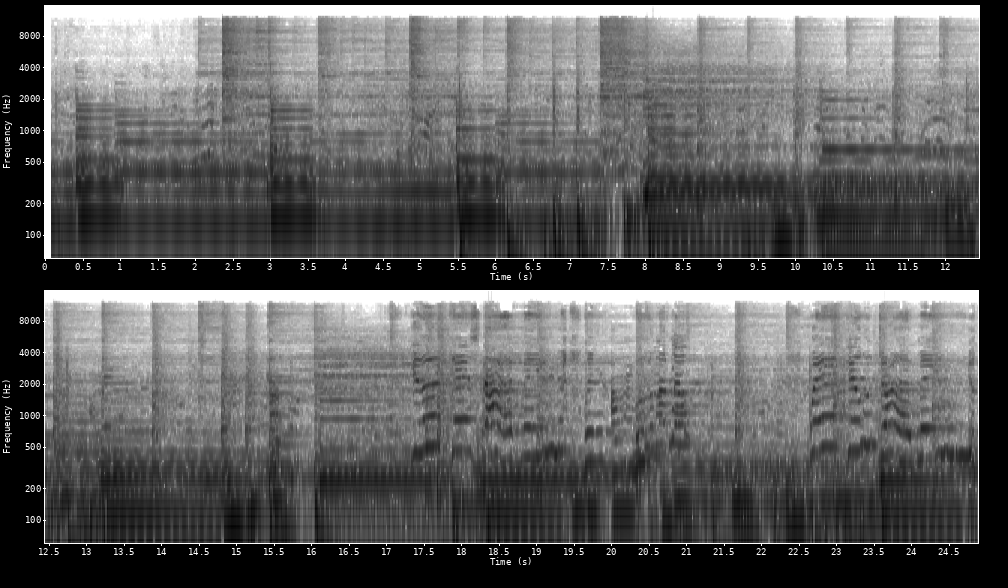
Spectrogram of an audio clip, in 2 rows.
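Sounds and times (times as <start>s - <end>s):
bass: 0.0s - 24.9s
drum kit: 0.1s - 24.9s
guitar: 0.1s - 24.9s
person singing: 17.2s - 24.9s.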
